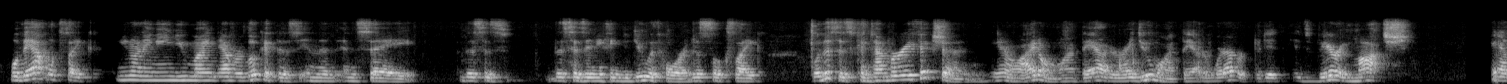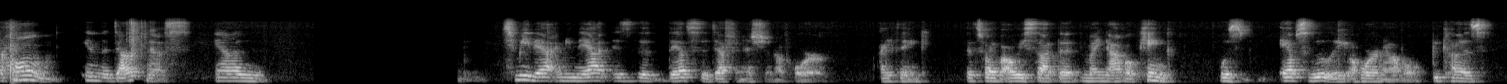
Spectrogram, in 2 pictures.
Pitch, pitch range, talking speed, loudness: 160 Hz, 150-180 Hz, 180 wpm, -19 LUFS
